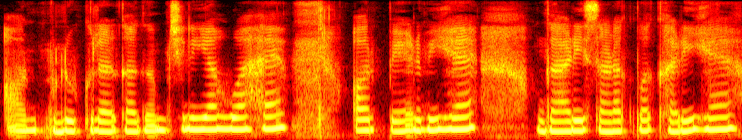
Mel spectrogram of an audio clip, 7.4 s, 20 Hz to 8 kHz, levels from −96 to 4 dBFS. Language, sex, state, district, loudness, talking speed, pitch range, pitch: Hindi, female, Bihar, Patna, -13 LUFS, 135 wpm, 220-255 Hz, 235 Hz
